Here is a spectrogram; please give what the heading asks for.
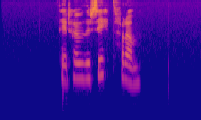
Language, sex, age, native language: Icelandic, female, 20-29, Icelandic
